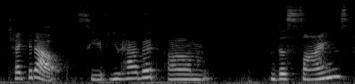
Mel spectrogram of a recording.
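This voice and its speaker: With a fairly high voice and a slightly slow pace, a young Spanish-accented vlogger chats openly with her audience in a laid-back educational monologue. She curses without hesitation and trips over many fillers and restarts.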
